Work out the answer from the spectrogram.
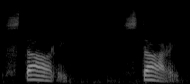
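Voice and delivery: старый stressed on the first а, ending ый unstressed. Shown as a demonstration. Teacher showing students the stressed а. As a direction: say старый as STA-ryj. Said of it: "another vowel а is stressed".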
